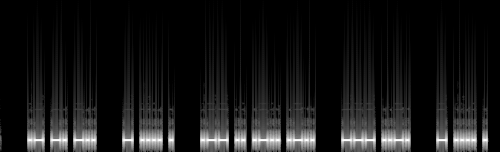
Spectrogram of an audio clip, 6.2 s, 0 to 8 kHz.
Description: Morse code, heard as a keyed tone, about 34 wpm, 650 Hz. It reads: AND THE WILL OF THE
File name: Book Two / 07-Chapter 7 - 33 WPM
